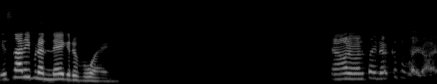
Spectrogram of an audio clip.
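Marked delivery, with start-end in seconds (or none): 3.3-4.4 soft, choked-up voice cracking with tears. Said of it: "voice be cracking".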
